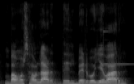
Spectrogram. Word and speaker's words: llevar: Llevar con V pronunciada con B, porque en español el fonema V no existe.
